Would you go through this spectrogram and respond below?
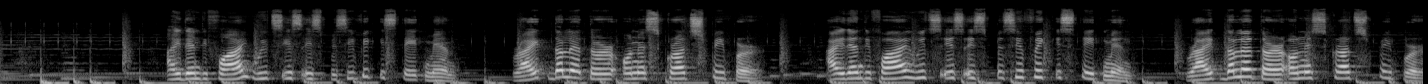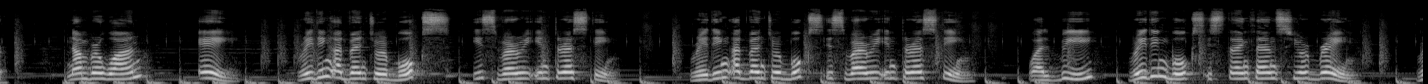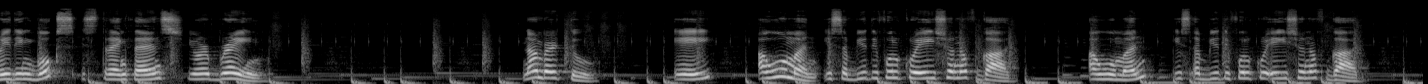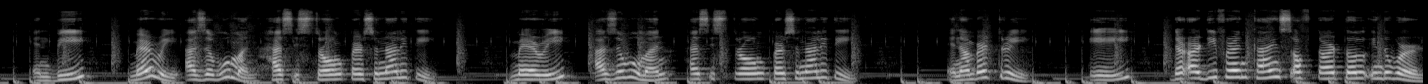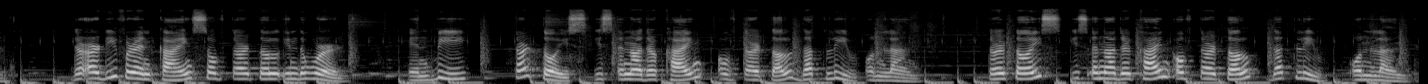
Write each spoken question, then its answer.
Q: Number one, A. Reading adventure books is very interesting.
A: number one is A

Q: Number two, A, a woman is a beautiful creation of God.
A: number two is B

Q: And number three, A, there are different kinds of turtle in the world.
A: number three is B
